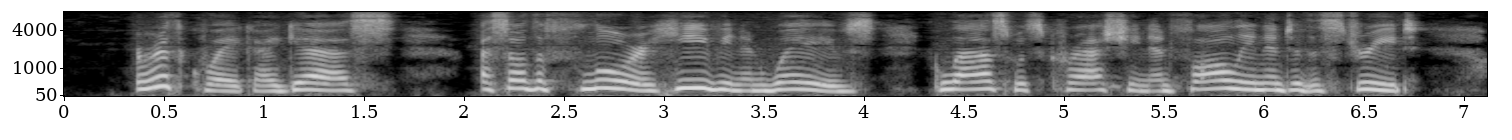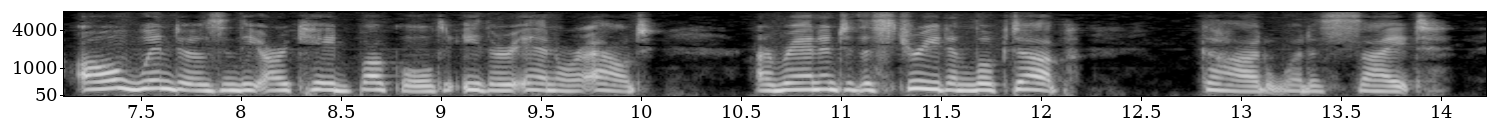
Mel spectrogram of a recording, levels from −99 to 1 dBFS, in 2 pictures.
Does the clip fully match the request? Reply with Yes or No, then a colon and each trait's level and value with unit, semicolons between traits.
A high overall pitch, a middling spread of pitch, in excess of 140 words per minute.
Yes: high, 230 Hz; average, 3.5 semitones; average, 170 wpm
